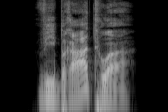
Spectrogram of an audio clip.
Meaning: vibrator (device that vibrates or causes vibration for whichever purpose)
- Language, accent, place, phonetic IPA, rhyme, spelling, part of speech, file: German, Germany, Berlin, [viˈbʁaːtoːɐ̯], -aːtoːɐ̯, Vibrator, noun, De-Vibrator.ogg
